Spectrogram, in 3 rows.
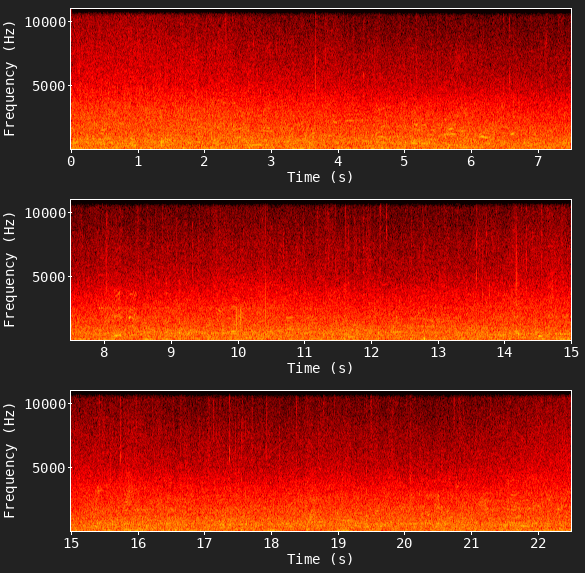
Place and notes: After two years without any Christmas Markets, the city of Belfast decided to organise it again. This recording faces the queue waiting to go inside the market as the rain falls. Recording of a queue waiting, vehicle passing, raindrops falling, wet roads, wet sidewalk, pedestrians, multi-group chatter, "Not wearing masks", metal gate movement, vehicle horn, children talking/yelling, distant music.
Ulster, Northern Ireland, United Kingdom, 2 December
